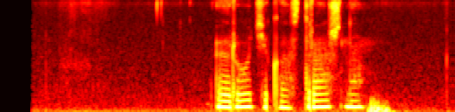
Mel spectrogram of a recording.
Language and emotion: Russian, neutral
